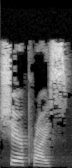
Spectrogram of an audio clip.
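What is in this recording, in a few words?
"Share price", English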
